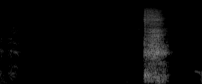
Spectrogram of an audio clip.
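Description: A man's single short, sharp sobbing breath about one and a half seconds in, after a pause: a voice breaking down in grief mid-sentence.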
